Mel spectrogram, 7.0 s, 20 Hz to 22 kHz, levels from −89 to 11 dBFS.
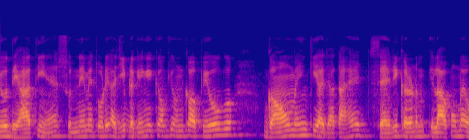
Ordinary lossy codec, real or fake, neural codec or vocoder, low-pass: none; real; none; none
